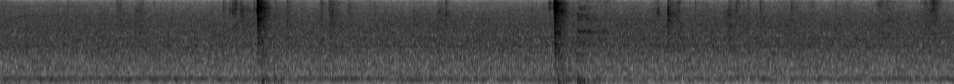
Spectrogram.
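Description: Steady machine hum in a small room, with two brief scraping sounds, about four seconds in and again about eight seconds in, from a hawkbill knife stripping bark off a green cedar stick.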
